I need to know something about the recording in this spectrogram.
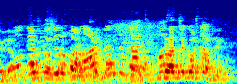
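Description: Speech: a young man talking with other voices chattering over him.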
